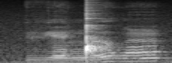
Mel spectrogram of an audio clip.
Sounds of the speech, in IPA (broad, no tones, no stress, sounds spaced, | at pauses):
vʲ ɛ ŋ͡ǃ ə w õ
